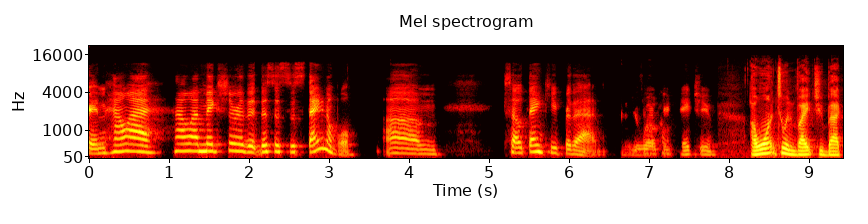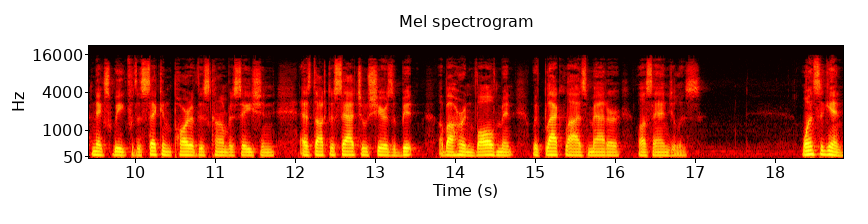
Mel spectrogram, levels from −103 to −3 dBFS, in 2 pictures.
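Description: A speech recording with no technical faults audible anywhere in the signal.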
